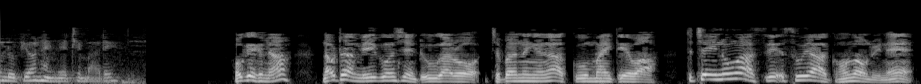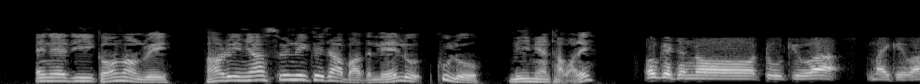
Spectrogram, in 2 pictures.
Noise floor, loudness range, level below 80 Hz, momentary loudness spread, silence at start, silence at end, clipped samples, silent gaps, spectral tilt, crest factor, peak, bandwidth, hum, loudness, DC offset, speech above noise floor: under -90 dBFS; 3 LU; -56 dBFS; 10 LU; 0 s; 0 s; under 0.1%; 1.47-2.07 s, 15.40-15.52 s; -11.5 dB/octave; 14 dB; -4 dBFS; 5.8 kHz; none; -19 LUFS; under 0.1%; over 71 dB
